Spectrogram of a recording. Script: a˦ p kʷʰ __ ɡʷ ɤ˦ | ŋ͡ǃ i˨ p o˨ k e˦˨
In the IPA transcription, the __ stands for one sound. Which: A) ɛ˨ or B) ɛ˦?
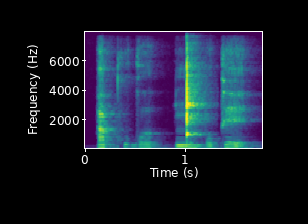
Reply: B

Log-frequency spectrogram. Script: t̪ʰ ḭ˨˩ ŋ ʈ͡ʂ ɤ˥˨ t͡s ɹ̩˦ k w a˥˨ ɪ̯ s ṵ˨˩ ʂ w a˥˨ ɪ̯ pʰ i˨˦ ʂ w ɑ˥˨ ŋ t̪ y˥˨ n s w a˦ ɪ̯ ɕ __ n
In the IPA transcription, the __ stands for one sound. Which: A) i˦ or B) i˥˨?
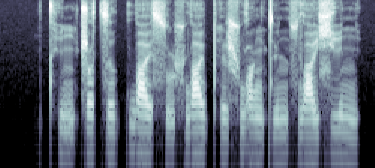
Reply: B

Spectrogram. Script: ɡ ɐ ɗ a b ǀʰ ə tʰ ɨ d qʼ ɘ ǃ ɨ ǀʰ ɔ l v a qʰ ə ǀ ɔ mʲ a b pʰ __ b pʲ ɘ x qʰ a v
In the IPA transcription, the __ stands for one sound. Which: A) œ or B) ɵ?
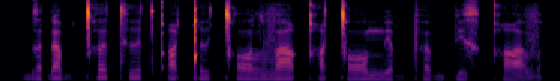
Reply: A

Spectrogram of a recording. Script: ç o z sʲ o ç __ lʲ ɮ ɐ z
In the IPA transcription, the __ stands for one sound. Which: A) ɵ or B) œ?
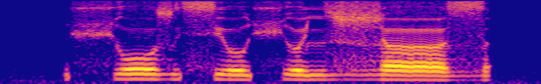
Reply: A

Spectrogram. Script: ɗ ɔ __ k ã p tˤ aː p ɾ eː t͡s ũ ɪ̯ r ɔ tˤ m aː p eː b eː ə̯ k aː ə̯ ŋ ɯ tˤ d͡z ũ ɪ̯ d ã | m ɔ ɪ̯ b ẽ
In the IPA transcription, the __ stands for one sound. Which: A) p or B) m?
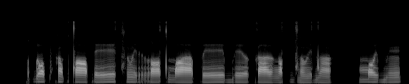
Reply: A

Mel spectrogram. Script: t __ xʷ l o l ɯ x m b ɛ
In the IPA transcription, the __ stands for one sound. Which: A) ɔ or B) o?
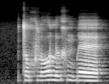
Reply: B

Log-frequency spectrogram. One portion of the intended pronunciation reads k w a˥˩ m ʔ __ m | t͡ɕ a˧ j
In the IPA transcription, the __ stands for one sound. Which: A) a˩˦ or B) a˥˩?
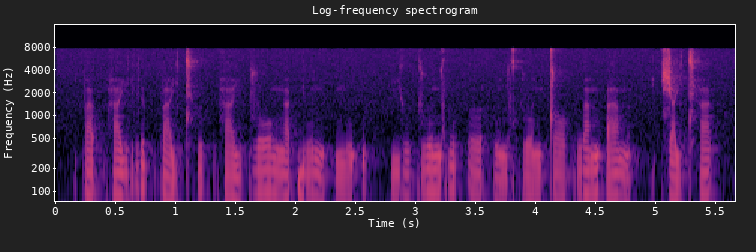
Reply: B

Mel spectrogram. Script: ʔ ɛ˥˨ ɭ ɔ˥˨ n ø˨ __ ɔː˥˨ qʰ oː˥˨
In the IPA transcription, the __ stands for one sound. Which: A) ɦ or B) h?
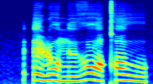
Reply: A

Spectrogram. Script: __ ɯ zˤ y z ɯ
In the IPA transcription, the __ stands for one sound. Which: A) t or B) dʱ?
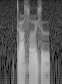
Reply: A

